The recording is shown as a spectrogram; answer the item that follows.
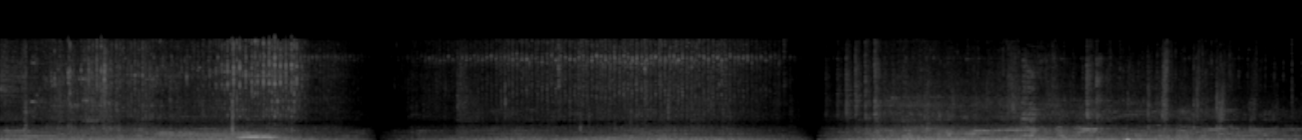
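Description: Outdoor street and school-gate ambience of students arriving: voices calling and chatting, bicycles passing. It comes as three short stretches, each fading in and out, with a single sharp click near the end.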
